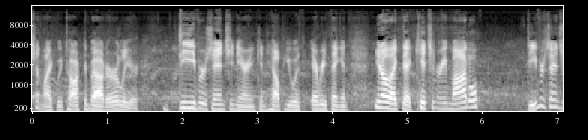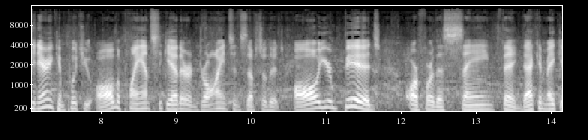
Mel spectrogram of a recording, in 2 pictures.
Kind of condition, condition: setting, busy venue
